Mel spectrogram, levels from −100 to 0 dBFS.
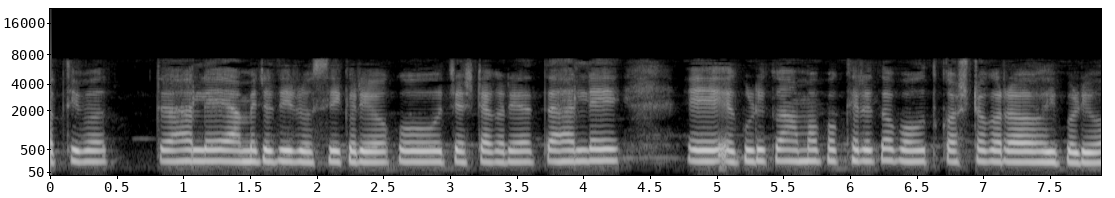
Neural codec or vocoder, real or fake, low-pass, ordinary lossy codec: none; real; 7.2 kHz; MP3, 48 kbps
